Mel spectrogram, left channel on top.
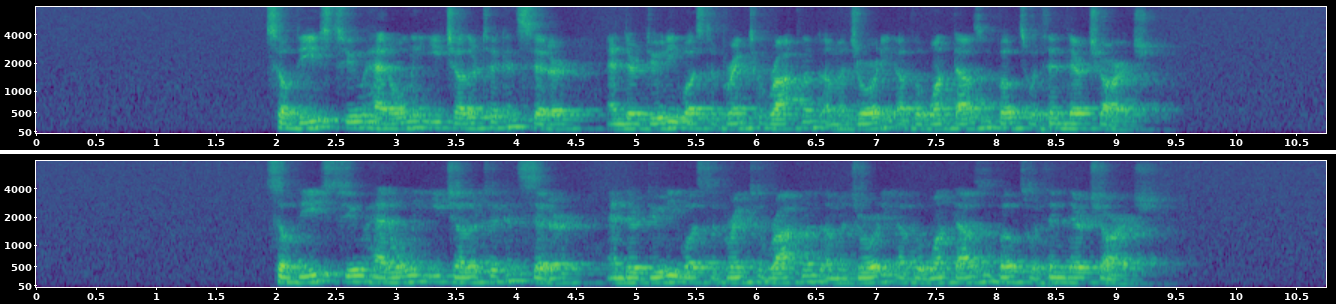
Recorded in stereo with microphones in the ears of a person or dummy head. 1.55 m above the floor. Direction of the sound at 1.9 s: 60° left (ahead or behind).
